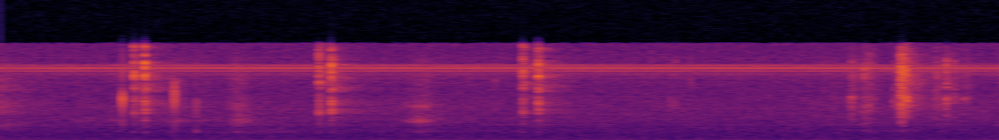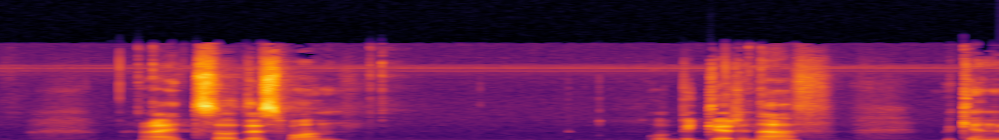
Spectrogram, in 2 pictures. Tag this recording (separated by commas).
Clicking, inside a small room, Speech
